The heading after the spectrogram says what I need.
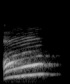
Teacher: Quand je dis « en », c'est un « a » qui passe dans mon nez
